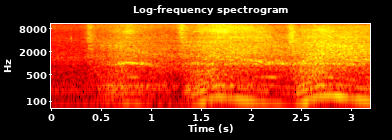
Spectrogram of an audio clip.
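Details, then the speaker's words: Low-mileage one-owner VW Golf Mk4 petrol after new spark plugs to repair a misfire: two clean blips rising smoothly from idle and settling, no stumble or popping; revving healthily, engine light still on. "that sounds absolutely class. Really happy with that."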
